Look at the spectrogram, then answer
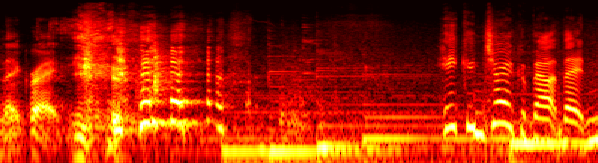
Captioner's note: laughter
